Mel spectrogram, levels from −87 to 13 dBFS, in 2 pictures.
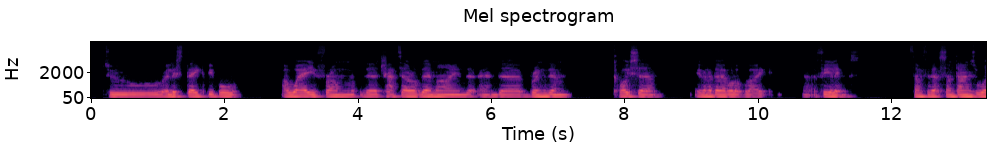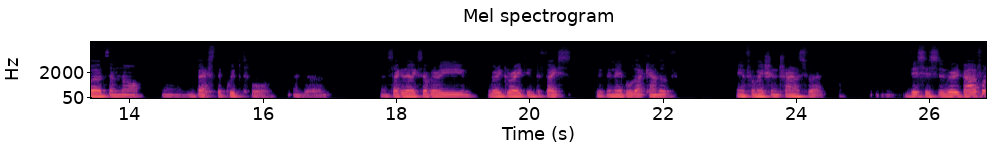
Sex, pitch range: male, 120-130 Hz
